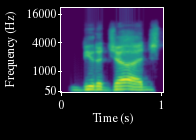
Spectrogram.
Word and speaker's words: Buttigieg: like Seth Moulton and Pete Buttigieg. That's how you say his name.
